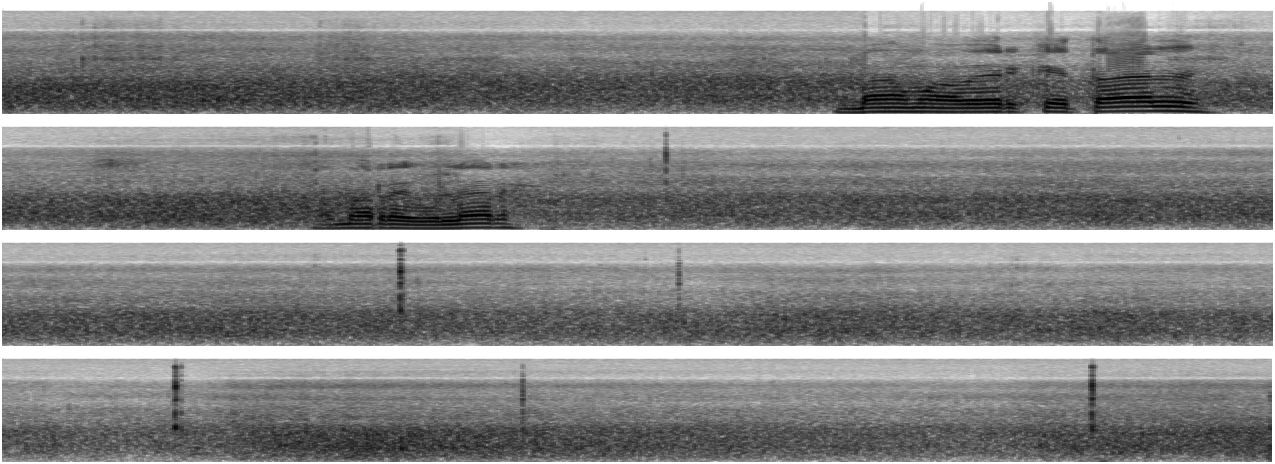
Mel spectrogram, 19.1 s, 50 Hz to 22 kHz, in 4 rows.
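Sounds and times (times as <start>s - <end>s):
surf washing up sand beach: 0.0s - 19.0s
faint sharp clicks: 14.9s - 15.1s, 18.3s - 18.5s.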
